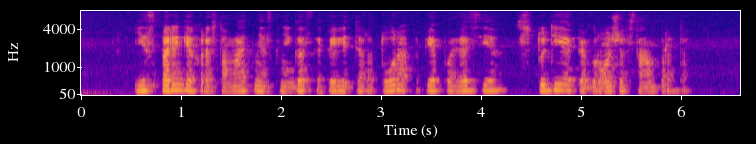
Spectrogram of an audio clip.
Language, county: Lithuanian, Klaipėda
